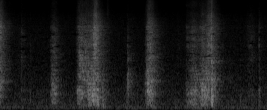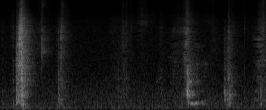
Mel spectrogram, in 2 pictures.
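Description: A handheld paper-distressing tool scraping along the edge of patterned paper. It makes a series of short, dry scraping strokes, about eight, unevenly spaced, roughing up the paper edge.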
